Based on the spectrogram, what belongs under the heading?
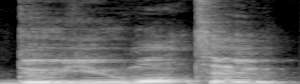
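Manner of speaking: slow Southern drawl on do you want to; slow, drawled Southern question. Retold or imitated. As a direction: stretch it out like an old Southern local. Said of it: "like the old school".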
